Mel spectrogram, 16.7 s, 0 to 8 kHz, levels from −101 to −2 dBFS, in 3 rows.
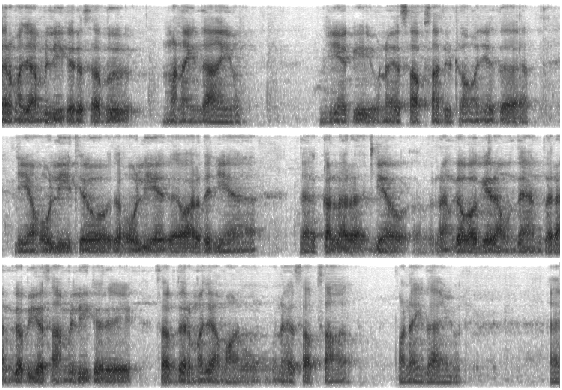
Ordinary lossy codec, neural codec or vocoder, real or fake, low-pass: none; vocoder, 22.05 kHz, 80 mel bands, HiFi-GAN; fake; 7.2 kHz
